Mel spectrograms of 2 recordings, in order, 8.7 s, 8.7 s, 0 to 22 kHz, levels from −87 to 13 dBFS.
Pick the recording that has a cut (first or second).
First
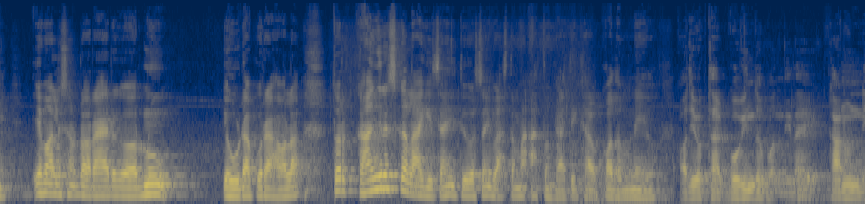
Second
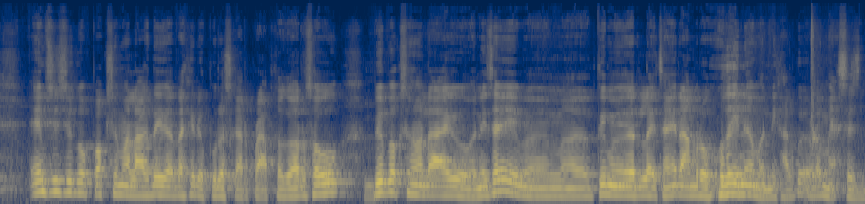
first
